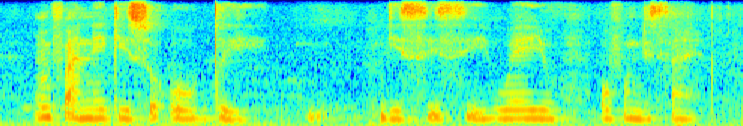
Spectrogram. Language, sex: Xhosa, female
